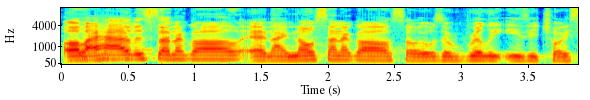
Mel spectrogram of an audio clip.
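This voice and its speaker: Fairly quick and fairly even in intonation, the voice carries an American accent on a very clean recording with a silent background. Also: woman. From Brooklyn, New York. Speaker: pitch competition contestant. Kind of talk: interview.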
